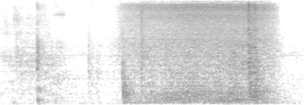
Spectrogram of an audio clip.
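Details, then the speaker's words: Whirlpool Duet dryer after refitting the idler pulley, not yet reassembled: drum rotated by hand gives a low, even rumble with blower wheel spinning and no squeak, as it should sound. "no squeaking your blower wheel is actually spinning that means you're in the right place so the whole drum is moving no squeak"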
